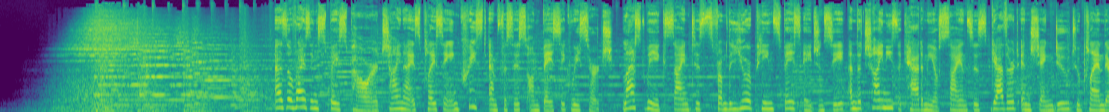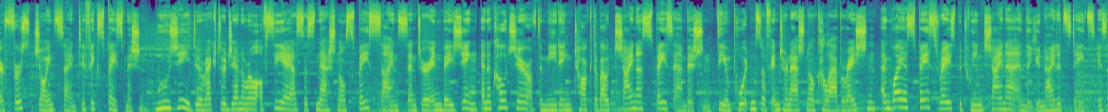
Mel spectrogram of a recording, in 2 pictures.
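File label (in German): US English, Kommentar Neutral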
